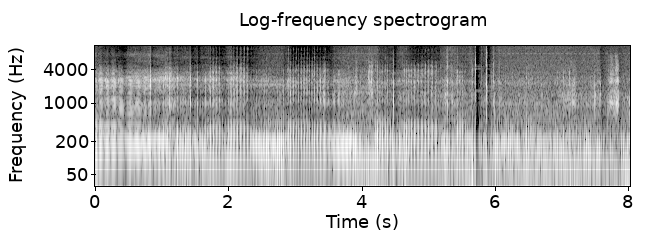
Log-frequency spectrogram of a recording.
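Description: Honda 250EX quad's single-cylinder four-stroke engine, fitted with a Wiseco piston, revving up and down repeatedly as the ATV is ridden hard, with a few sharp clicks in the second half.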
